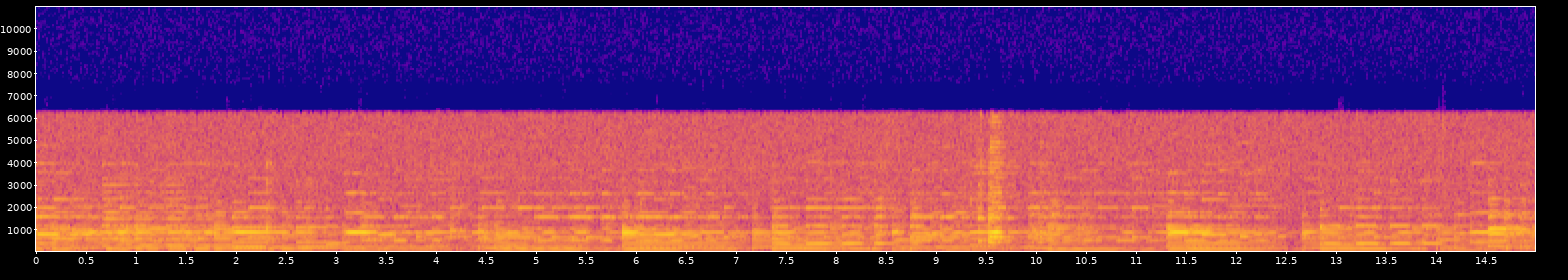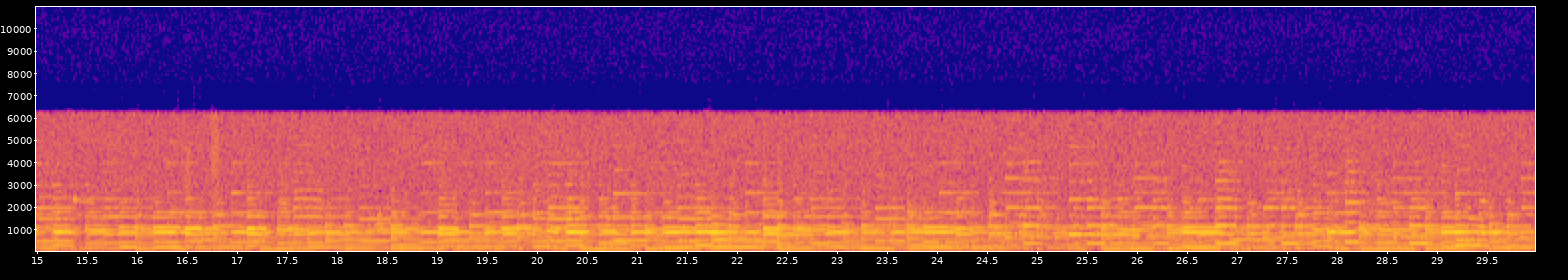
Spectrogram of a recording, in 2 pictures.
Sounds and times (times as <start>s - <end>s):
Musical instrument: 0.0s - 29.9s.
